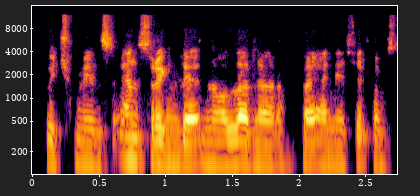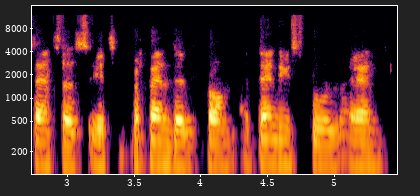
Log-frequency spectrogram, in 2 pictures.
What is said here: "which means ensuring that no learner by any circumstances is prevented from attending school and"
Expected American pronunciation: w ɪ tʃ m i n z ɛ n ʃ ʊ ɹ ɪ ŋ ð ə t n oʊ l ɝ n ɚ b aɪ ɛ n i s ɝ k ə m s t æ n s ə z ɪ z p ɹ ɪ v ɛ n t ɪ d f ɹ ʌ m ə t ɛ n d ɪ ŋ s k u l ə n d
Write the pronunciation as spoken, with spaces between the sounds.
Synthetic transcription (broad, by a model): w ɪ tʃ m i n s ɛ n s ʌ ɹ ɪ ŋ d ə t n oʊ l ɝ n ɚ b aɪ ɛ n i s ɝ k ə m s t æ n s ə s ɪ s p ɹ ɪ p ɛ n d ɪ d f ɹ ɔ m ə t ɛ n d ɪ ŋ s k u l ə n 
